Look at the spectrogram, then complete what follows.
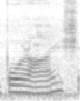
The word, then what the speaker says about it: borage: So my borage, or borage as some people pronounce it, is really doing well.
